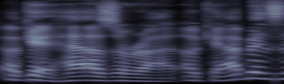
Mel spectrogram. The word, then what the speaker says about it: Haserot: So let me just real quick, as I hear you speak, Maurice, is the correct way to say the name Haserot like a Z or S? Haserot.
